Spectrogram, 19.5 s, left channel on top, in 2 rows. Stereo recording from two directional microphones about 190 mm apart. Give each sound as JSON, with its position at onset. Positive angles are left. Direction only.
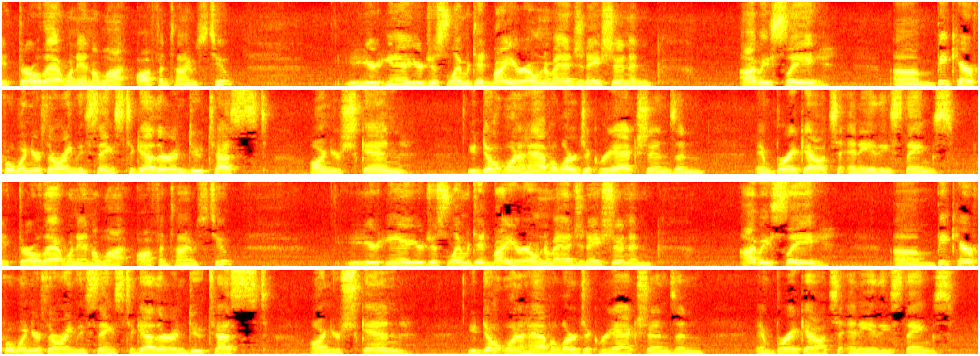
{"t": 0.2, "sound": "speech", "side_deg": 35}
{"t": 3.6, "sound": "speech", "side_deg": 35}
{"t": 7.3, "sound": "speech", "side_deg": 40}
